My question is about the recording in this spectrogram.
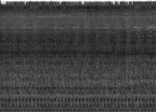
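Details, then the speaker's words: Suzuki Skydrive scooter CVT with stock drive belt: fast, even scraping ticks, several per second, over a steady idle hum, the belt rubbing inside the CVT case; CVT belt scraping noise. "Narinig niyo ba ng maigi na may isa pang tunog na kumakaskas?"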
